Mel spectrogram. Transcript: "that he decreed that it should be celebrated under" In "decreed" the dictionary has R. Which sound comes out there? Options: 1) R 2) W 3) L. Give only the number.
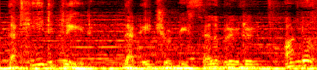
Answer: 3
